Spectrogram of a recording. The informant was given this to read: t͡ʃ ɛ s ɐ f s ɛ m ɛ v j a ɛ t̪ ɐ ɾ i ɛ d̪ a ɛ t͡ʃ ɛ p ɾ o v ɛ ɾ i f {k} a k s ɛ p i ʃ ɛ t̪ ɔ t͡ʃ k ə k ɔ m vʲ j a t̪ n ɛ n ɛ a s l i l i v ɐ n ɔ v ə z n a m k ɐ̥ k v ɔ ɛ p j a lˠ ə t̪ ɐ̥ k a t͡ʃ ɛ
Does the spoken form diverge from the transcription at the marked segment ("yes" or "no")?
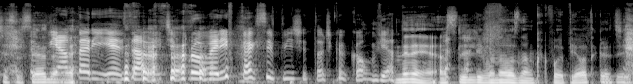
no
